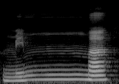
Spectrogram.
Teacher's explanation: முழுக்க அதாவது பூரணமான குன்னா செஞ்சு ஓதணும் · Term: அக்மல் குன்னா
